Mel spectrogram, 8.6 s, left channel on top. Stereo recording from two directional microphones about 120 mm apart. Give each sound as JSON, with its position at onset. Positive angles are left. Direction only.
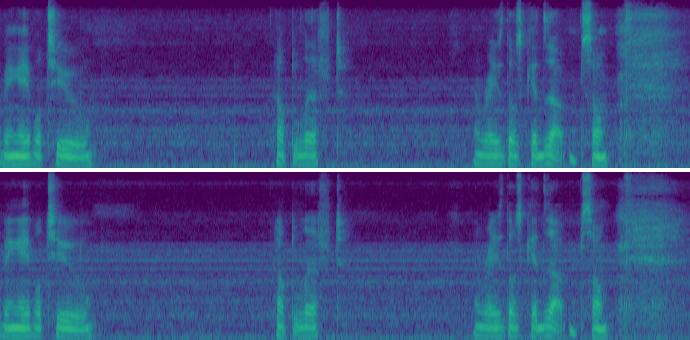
{"t": 0.0, "sound": "speech", "side_deg": 20}
{"t": 3.4, "sound": "speech", "side_deg": 20}
{"t": 6.0, "sound": "speech", "side_deg": 25}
